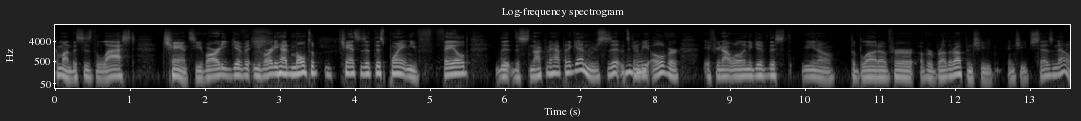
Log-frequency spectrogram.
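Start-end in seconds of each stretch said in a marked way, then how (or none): none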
